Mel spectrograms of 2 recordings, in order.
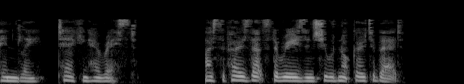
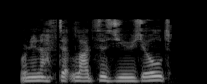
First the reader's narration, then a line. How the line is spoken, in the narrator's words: croaked Joseph, to thrust in his evil tongue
